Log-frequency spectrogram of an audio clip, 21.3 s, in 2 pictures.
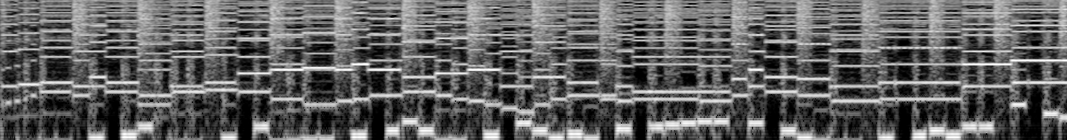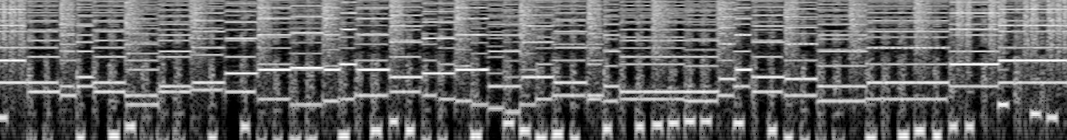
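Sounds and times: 
8-bit danger music: 0:00.0 - 0:21.3.

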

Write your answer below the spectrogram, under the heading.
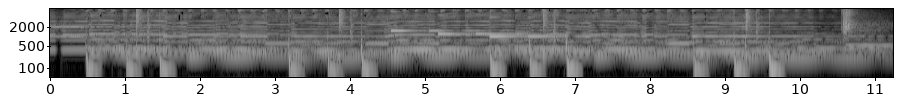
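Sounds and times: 
sad Hindi melody: 0:00.2 - 0:11.2.

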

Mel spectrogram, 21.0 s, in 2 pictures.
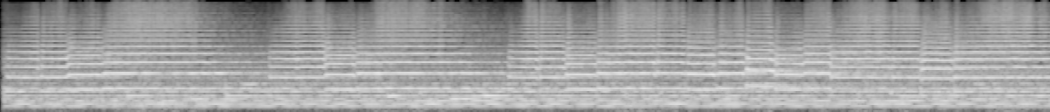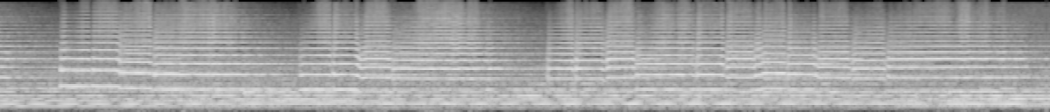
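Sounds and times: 
sad trumpet: 0:00.1 - 0:20.9.

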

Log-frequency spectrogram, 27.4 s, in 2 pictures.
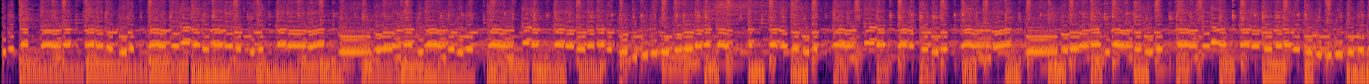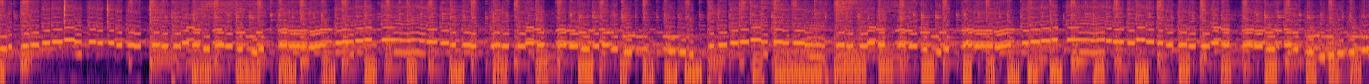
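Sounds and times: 
caval flute playing a hora: 0:00.0 - 0:27.3.

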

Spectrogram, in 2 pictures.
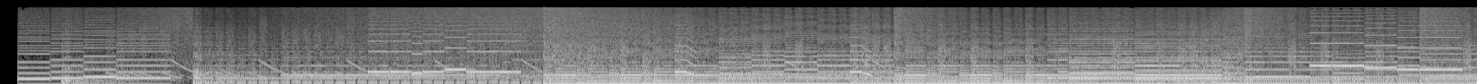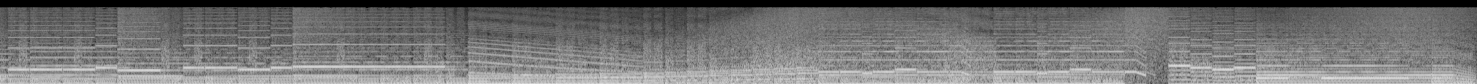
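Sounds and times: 
8-bit chiptune: 0:00.2 - 0:29.5.

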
